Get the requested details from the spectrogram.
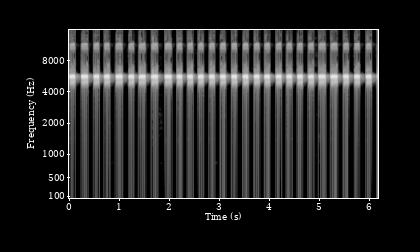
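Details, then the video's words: Male cricket chirping in a steady, rhythmic series of short, very high-pitched pulses, a little over two per second, with a fainter higher overtone and no other sounds. "Cricket Chirping Sound Effect"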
